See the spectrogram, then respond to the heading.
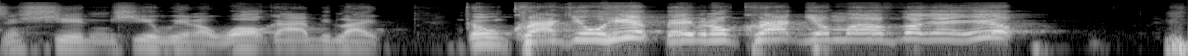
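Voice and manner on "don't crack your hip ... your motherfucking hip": high, slow, loud warning yell; mock yell. Boyfriend yelling after his older girlfriend on a walk, high mock yell. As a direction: holler after her like she's fragile.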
